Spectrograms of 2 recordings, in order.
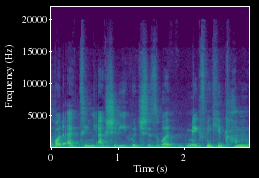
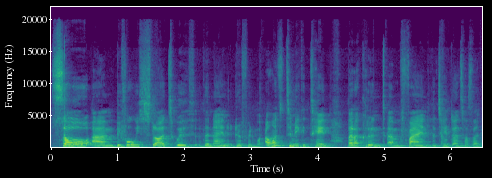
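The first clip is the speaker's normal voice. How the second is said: ordinary delivery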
